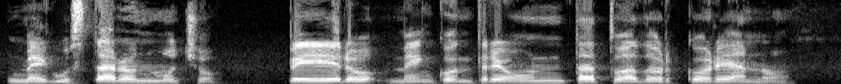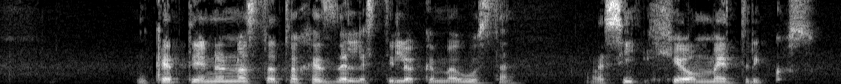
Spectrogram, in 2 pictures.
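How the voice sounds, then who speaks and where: A man's voice: on the high side, fairly even intonation, normal speed, no echo. A man with a Mexican accent, a teacher chatting casually with his students and telling slangy stories full of fillers.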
